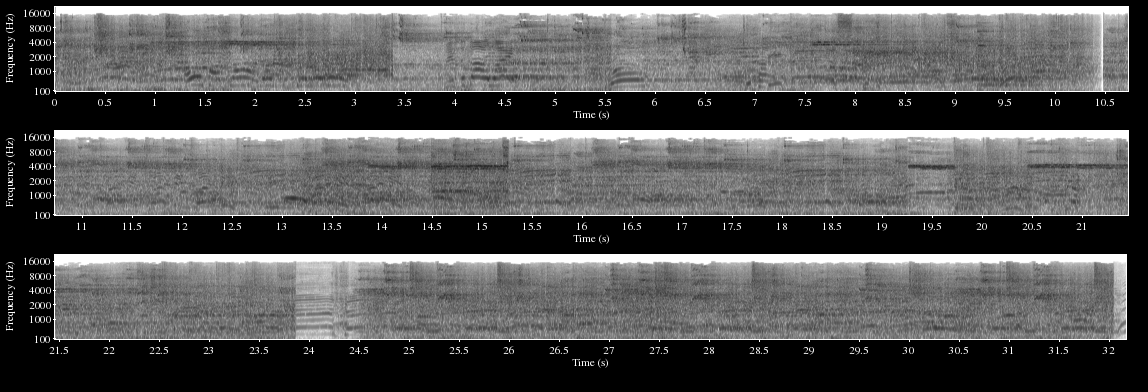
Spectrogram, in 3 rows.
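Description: Live game sound in a gymnasium: a basketball bouncing on the hardwood court amid indistinct voices of players and spectators, echoing in the hall. There are short high-pitched chirps, and the sound breaks off abruptly twice, about ten seconds in and again near 24 seconds, where one game clip cuts to another.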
